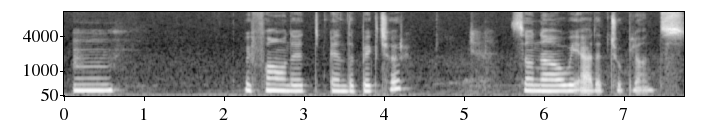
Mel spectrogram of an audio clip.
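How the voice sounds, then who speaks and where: A woman's fairly high voice with a non-native accent, very slow and monotone, broken by long, frequent pauses. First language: not English. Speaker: software tutorial instructor. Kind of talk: tutorial. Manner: halting.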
